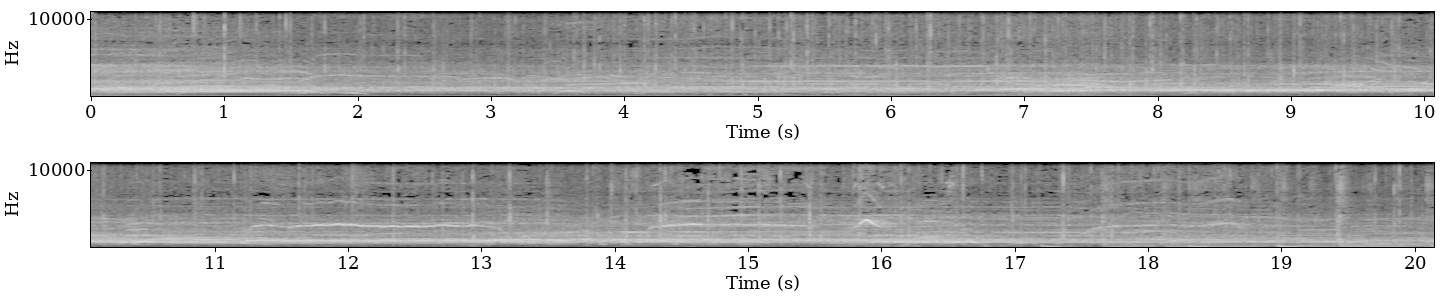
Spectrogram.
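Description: Concert crowd cheering and whooping, many voices overlapping. A low held drone from the stage stops about eight seconds in, and near the end heavy low beats begin.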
